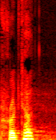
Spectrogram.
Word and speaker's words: hrudka: And they would make all of the Easter breads, the nut rolls, the pascas, and we'd make an egg cheese called hrudka. – Hrudka? – Yeah. – Tag hrudka. That one. It's spelled like it sounds.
